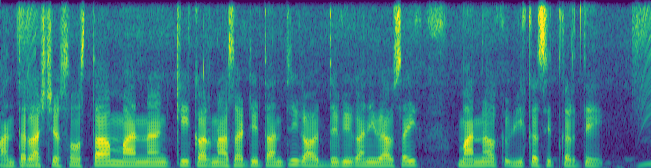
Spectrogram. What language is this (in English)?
Marathi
